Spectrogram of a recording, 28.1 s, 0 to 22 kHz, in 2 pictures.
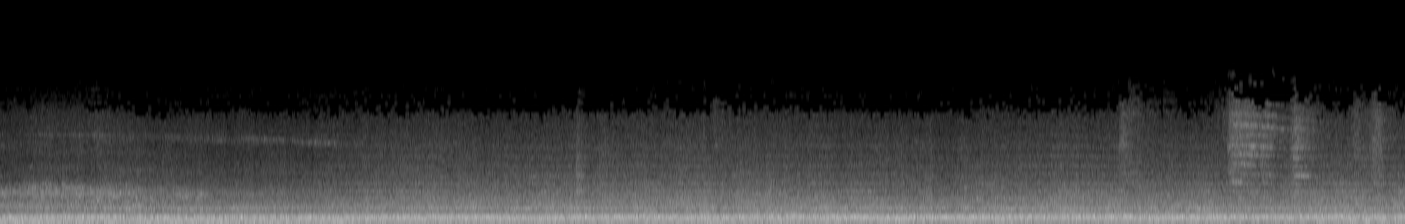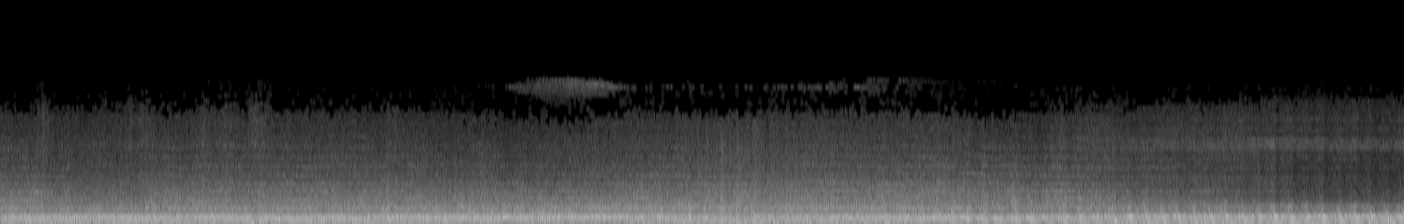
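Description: Long freight train of wagons rolling past at speed: a steady rumble and clatter of wheels over the rail joints, with the 2M62M diesel locomotive's engine note fading away in the first few seconds. A brief high-pitched wheel squeal about twelve seconds in.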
